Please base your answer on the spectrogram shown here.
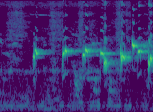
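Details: Yellow-vented bulbul calling to other bulbuls: a few short, slurred chirps spaced about half a second apart, each a bright note bending down or up, with quiet gaps between.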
